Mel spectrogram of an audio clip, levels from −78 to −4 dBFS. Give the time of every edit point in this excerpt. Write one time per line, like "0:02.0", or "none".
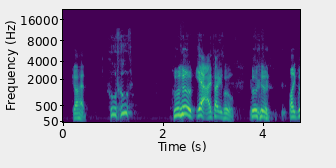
0:03.2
